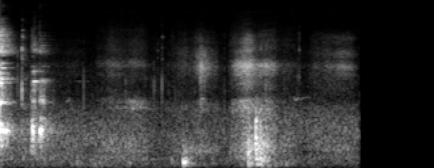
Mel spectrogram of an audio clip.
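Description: A few faint clicks and knocks, with a soft rustle about two and a half seconds in, then the sound cuts out to silence.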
